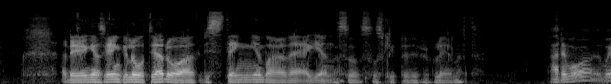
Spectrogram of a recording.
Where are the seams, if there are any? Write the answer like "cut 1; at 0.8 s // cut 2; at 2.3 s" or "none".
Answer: cut 1; at 2.0 s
